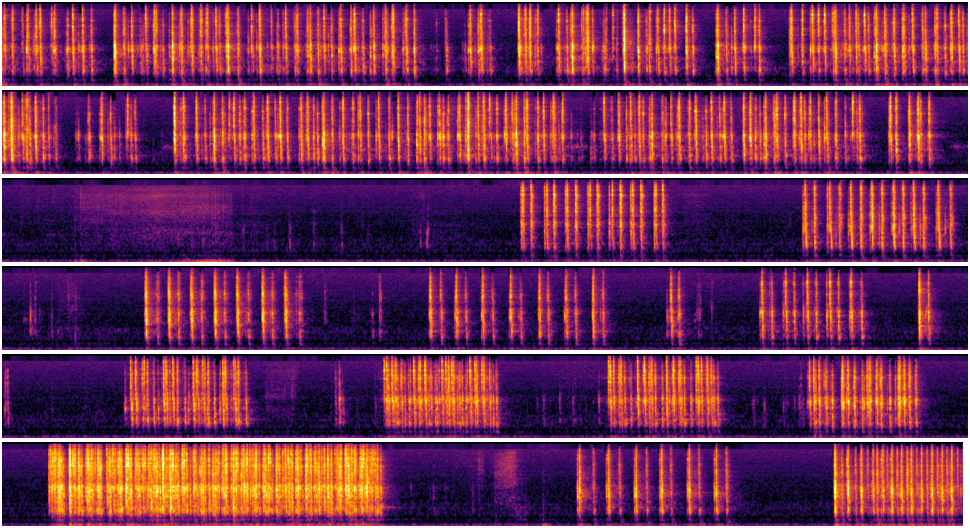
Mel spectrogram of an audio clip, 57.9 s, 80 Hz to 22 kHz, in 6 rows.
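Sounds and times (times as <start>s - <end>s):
typing on mechanical keyboard: 0.0s - 19.0s, 24.5s - 26.0s, 27.3s - 28.9s, 30.4s - 36.0s, 36.6s - 38.8s, 39.9s - 41.2s, 42.0s - 43.7s, 44.6s - 45.9s, 46.5s - 47.9s, 48.8s - 52.2s, 54.0s - 55.7s, 56.6s - 57.9s.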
